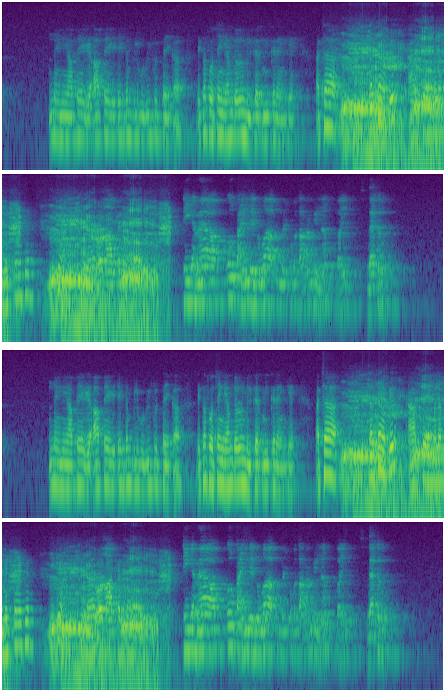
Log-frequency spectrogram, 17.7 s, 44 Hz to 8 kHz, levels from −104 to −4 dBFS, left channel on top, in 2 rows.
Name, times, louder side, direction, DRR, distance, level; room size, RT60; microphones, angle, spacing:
voice 1, 0.9-3.6 3.9-5.9 6.3-6.8 7.3-9.5 9.8-10.1 10.4-11.7, right 4 dB, 65° right, 8 dB, 0.6 m, -29 dB
Wild animals, 6.7-9.2 9.7-12.2, left 2 dB, 20° left, 0.4 m, -27 dB
voice 2, 10.8-11.1 12.5-15.7 16.1-16.4, right 1 dB, 50° right, 0 dB, 4.4 m, -33 dB
15.5 x 7.7 x 4.2 m, 0.96 s
head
